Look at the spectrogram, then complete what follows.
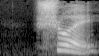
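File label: "shui", Mandarin Chinese pinyin, fourth tone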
